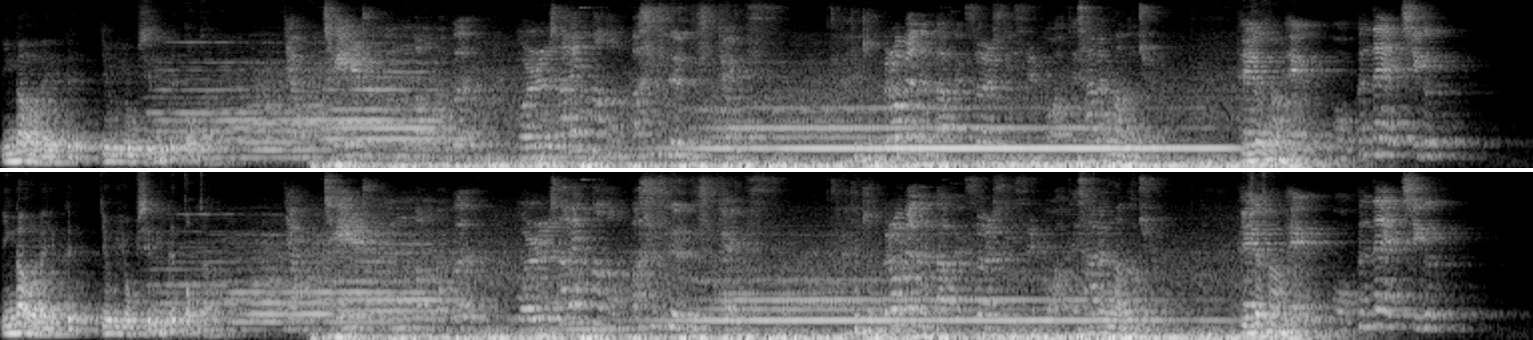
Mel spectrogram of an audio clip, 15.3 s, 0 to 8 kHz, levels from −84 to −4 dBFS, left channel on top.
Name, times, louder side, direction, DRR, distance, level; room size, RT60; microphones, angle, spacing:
voice 1, 0.0-2.2 8.5-8.8 11.0-11.5 12.4-12.9, right 1 dB, 40° right, 2 dB, 0.4 m, -24 dB
sound 1, 1.2-12.4, left 4 dB, 85° left, 1.1 m, -28 dB
voice 2, 2.8-7.9 8.3-11.7 12.4-14.3, right 1 dB, 30° left, -9 dB, 1.2 m, -32 dB
sound 2, 3.1-13.0, equal, 65° left, 1.2 m, -24 dB
3.3 x 2.5 x 3.4 m, 1.4 s
head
